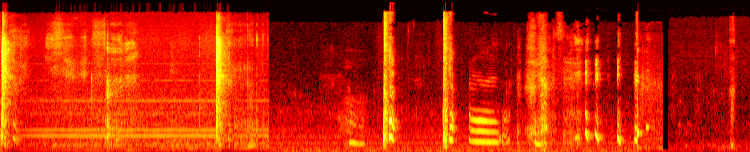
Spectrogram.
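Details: Baby; several small, sharp sneezes with soft vocal sounds between them over light background noise: ordinary infant sneezing.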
